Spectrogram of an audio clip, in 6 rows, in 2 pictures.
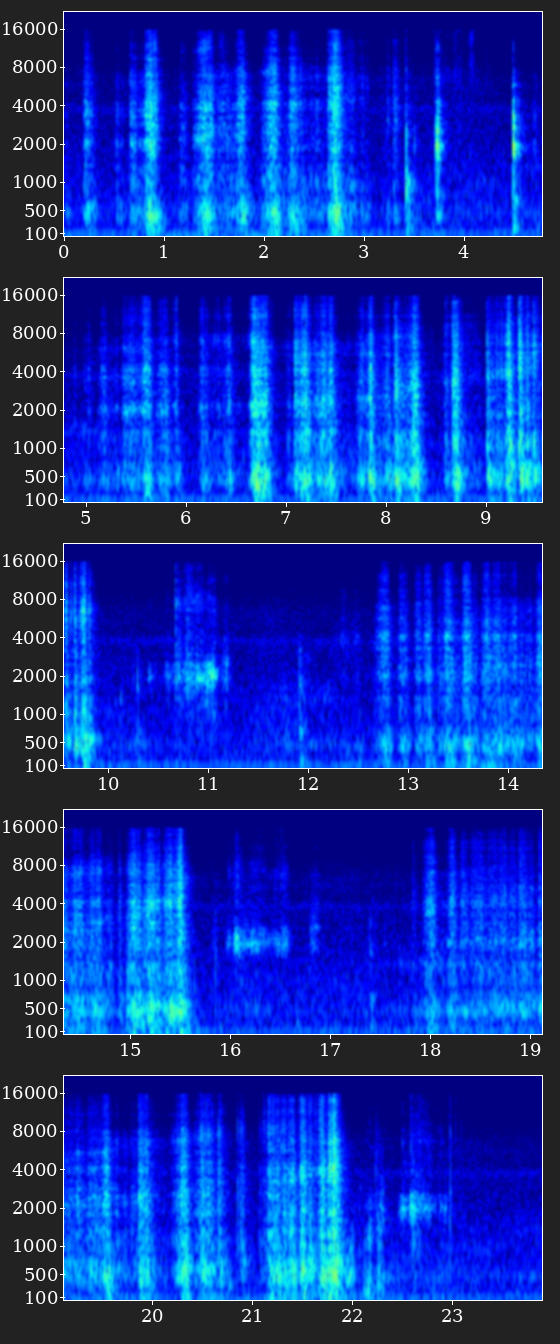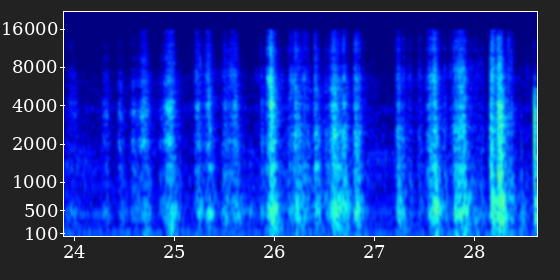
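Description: An 18th-century-pattern hand chisel paring shavings from the edge of a hardwood block, pushed by hand in runs of short scraping strokes with brief pauses between runs. A faint steady low hum lies underneath.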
